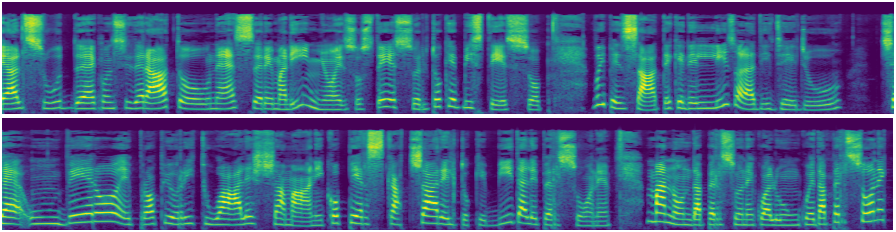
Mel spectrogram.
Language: Italian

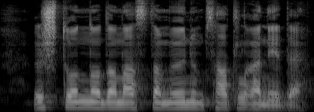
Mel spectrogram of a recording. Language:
Kazakh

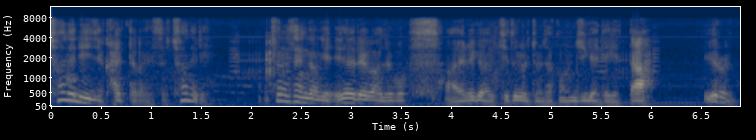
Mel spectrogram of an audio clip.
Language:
Korean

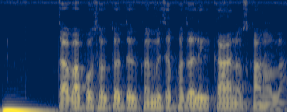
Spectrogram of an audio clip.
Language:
Bhojpuri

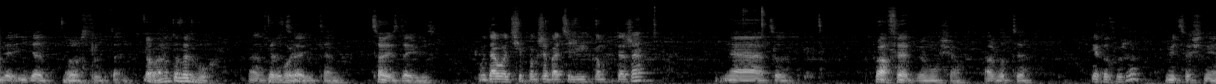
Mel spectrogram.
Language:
Polish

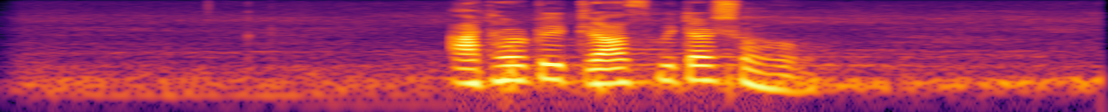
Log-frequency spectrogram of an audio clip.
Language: Bangla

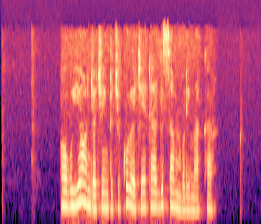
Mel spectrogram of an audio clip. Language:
Ganda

